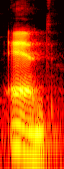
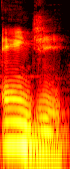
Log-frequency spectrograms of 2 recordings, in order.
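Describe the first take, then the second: First: The word ends cleanly on the D sound. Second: An extra vowel sound follows the final D. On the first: The speaker calls it right. "É um leve som de D" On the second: The speaker calls it wrong. "colocarem o som de vogal, um som de I"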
